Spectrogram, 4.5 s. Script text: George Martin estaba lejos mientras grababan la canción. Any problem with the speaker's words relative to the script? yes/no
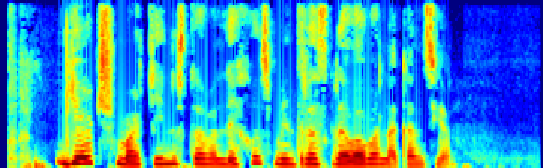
no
